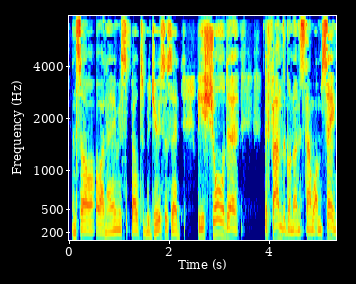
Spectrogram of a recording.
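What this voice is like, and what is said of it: Birmingham English accent. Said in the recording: “I'm from Birmingham, so I've got like a different accent from the rest of the cast members ... it's just my accent”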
